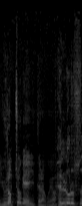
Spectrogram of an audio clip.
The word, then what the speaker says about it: 벨라루스: 벨로루스 아니면 벨라루스? 벨라루스. 벨라루스죠. 네, 벨라루스. 예. 벨라루스. 네. 벨라루스. 이게 발음이 좀 어려운데 그 MOU를 맺었는데 그곳의 농장에서 이게 젖소들 분뇨가 나오는데요.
